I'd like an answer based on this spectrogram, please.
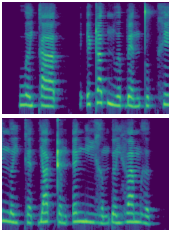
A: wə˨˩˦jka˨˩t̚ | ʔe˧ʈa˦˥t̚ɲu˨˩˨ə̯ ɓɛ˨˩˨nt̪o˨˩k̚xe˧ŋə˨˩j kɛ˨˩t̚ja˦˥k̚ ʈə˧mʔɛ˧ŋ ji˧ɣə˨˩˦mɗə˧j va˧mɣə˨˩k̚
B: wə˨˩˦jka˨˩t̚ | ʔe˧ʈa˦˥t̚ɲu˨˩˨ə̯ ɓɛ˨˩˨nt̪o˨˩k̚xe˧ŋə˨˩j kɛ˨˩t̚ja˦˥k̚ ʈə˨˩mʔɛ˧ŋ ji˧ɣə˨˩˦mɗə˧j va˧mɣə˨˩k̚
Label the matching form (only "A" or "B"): B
